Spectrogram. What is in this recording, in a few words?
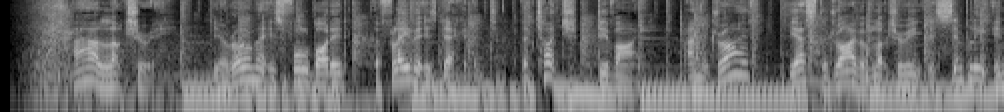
car commercial radio spot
